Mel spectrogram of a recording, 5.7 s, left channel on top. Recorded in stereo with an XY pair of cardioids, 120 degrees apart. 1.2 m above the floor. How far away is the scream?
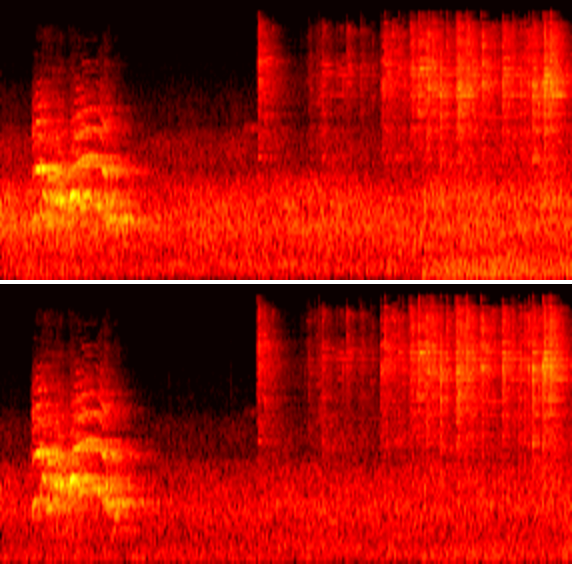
About 3 m.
